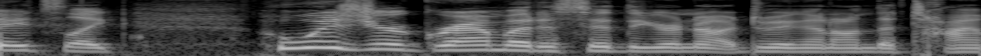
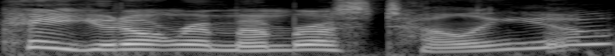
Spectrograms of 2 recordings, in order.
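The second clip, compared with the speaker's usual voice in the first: mock mean, needling, high taunting tone; 5 semitones higher than usual. Acting out a made-up reply to a grandma: pretending to be mean, taunting. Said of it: "that'd be so mean to play in the grandma's face".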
